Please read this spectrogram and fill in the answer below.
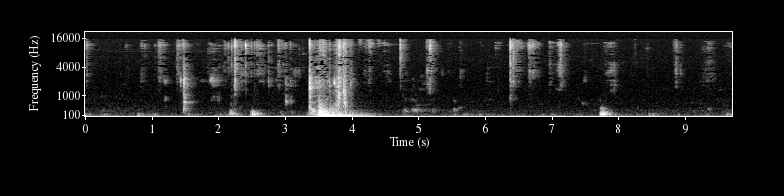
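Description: Faint paper rustling and small clicks from hands pressing glued paper quilling strips onto card, with one louder rustle and thud a little over three seconds in.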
